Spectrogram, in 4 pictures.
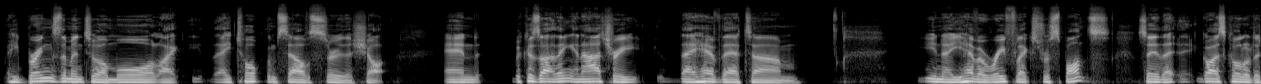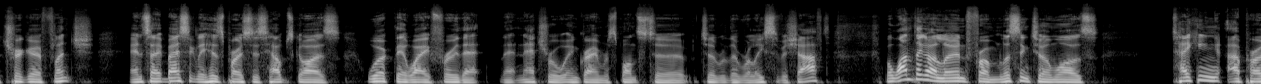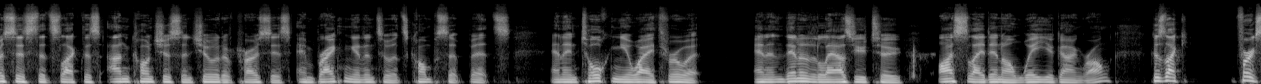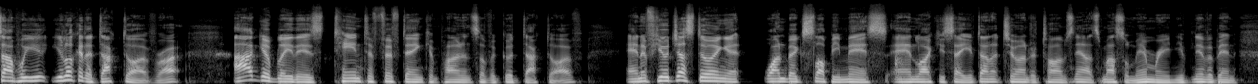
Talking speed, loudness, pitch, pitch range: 185 wpm, -19 LUFS, 115 Hz, 105-130 Hz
